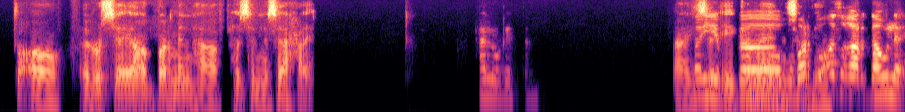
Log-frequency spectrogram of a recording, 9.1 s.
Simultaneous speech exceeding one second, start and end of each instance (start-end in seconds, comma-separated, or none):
6.9-8.3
